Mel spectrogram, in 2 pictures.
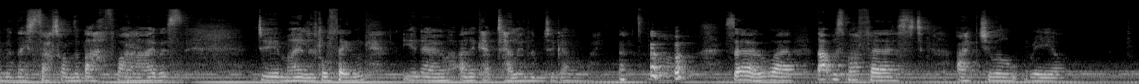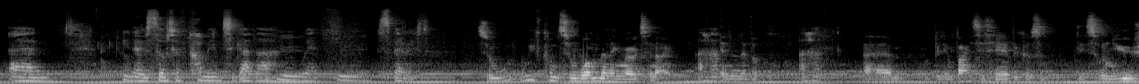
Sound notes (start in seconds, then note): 6.2 laughs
